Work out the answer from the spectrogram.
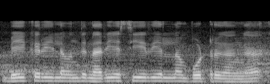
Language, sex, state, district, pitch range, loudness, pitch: Tamil, male, Tamil Nadu, Kanyakumari, 145-160 Hz, -15 LUFS, 155 Hz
